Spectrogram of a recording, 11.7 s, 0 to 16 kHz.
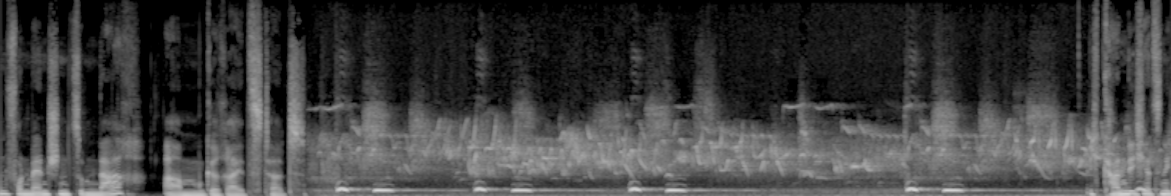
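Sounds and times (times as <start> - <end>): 
speech: 0.0 - 4.3, 11.1 - 11.7
chorus of smaller birds twittering in the woods: 3.1 - 11.7
common cuckoo calling its two-note descending call: 3.1 - 11.7.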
